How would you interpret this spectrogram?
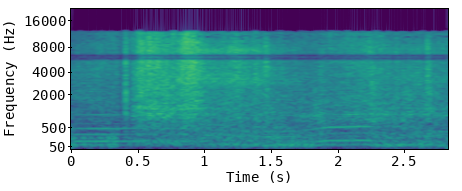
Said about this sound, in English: His ritual starts with towing his snowmobile to a parking lot. And then he starts his snow machine and drives it down a ramp off the trailer.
